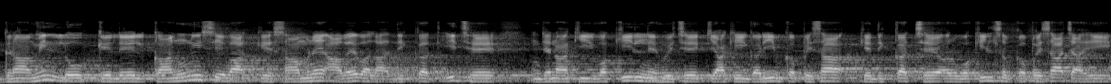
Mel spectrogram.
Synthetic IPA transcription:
ɡɾaːmiːnloːɡːeleːlkaːnuːniseːʋakesaːmneaːʋeʋaːlad̪ɪkːət̪it͡ʃʰɛ | d͡ʒənakiʋəkiːlneɦojt͡ʃʰɛkjakiɡəɾiːbkepəɪsaked̪ɪkːət̪̚t͡ʃʰɛɔːɾʋəkiːlsəb̚ʱkepəɪsat͡ʃaːɦi

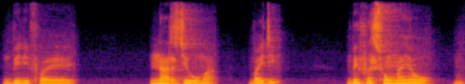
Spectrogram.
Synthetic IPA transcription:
binipʰa | naɾziuma̰ | bajdi | bepʰɯɾsɔŋnajaw

